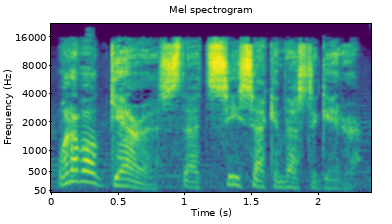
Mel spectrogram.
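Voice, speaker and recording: An alert, eager military man in a video game. He talks quickly with a widely moving pitch over faint music. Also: wildly swooping pitch, fairly bright tone.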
